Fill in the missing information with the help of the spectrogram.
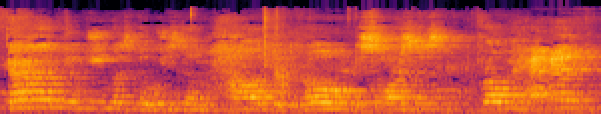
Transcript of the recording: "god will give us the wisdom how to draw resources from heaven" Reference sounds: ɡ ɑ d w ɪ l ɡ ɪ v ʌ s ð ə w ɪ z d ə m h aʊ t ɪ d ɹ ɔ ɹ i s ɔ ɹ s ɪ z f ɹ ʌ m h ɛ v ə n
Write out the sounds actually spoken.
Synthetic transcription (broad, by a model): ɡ ɑ d w ɪ l ɡ ɪ v ʌ s ð ə w ɪ z d ə m h aʊ t ɪ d ɹ ɔ ɹ i s ɔ ɹ s ɪ z f ɹ ʌ m h ɛ v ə n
